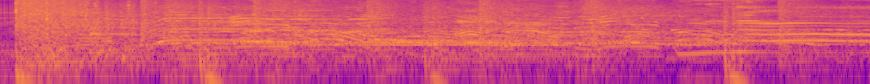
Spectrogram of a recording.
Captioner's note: crowd cheering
